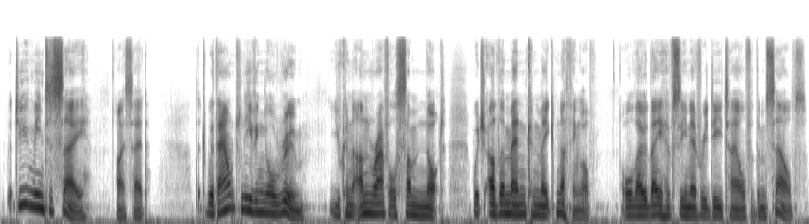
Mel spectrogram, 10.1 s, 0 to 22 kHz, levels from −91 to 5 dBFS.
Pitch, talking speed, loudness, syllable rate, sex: 130 Hz, 195 wpm, -18 LUFS, 5.5 syllables/s, male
